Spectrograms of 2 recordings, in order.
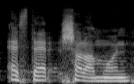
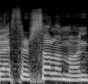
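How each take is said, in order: First: Solomon begins with an sh sound. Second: Solomon begins with a plain s sound. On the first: This is how her name should be said. The speaker calls it right. "the S at the beginning is pronounced as sh" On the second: This is how others usually say her name. The speaker calls it wrong. "I am listening to"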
